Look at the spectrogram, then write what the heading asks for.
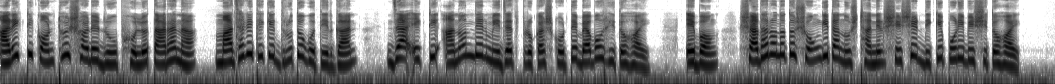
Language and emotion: Bengali, neutral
